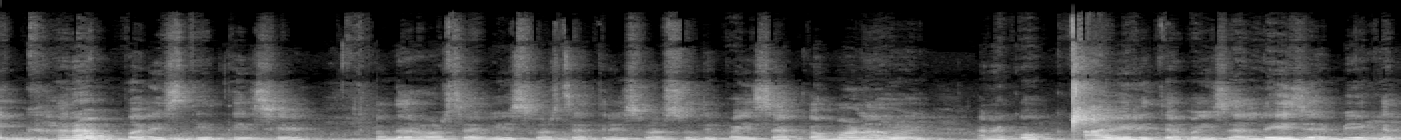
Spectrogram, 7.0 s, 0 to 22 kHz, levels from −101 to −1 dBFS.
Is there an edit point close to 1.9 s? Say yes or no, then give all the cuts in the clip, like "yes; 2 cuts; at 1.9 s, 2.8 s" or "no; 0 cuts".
yes; 1 cut; at 1.9 s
